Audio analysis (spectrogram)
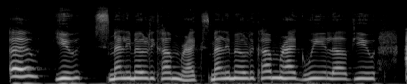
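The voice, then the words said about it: Sung in a put-on posh voice. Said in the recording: “should I do a posh voice? ... What, like a Von Trappy?”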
